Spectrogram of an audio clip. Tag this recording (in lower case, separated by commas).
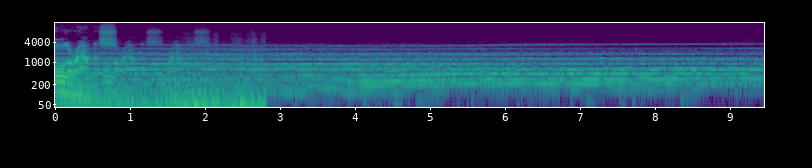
new-age music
